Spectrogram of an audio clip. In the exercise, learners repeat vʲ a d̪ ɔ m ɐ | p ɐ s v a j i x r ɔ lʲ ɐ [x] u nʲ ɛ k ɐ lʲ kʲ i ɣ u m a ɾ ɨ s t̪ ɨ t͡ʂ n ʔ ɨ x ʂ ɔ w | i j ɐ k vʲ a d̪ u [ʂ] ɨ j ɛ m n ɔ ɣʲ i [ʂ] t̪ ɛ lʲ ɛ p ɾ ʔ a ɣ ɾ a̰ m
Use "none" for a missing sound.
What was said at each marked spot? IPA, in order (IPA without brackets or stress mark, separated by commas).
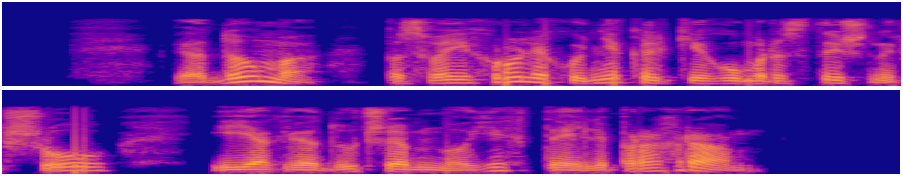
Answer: x, t͡ʂ, x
